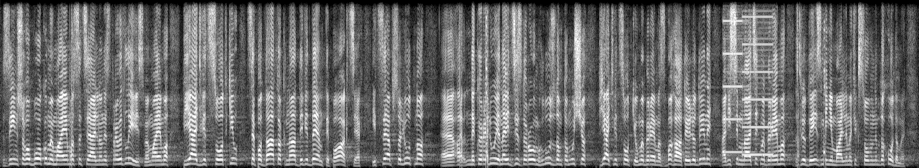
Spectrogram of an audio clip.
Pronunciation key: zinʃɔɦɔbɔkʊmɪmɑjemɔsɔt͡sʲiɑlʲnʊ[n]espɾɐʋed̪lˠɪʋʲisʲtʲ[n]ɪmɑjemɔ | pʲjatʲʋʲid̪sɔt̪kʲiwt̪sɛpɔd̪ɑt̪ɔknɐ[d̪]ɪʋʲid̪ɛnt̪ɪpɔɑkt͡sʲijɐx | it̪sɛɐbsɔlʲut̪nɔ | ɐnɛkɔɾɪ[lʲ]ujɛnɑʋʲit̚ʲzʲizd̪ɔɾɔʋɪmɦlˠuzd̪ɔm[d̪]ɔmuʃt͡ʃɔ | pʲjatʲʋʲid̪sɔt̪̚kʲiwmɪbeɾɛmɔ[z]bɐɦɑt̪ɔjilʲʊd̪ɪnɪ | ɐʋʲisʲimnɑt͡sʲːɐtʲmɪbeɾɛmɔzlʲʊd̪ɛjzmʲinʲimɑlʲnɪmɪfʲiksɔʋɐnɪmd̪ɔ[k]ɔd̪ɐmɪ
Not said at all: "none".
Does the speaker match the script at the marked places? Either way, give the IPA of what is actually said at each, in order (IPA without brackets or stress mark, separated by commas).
n, m, d̪, lʲ, t̪, z, x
